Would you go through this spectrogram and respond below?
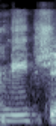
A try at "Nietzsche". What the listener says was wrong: It's not that's not a hard E on the end of that name.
